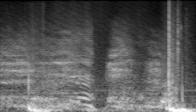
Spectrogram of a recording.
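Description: Gruff, roar-like animal growls in two bouts, each falling in pitch, over background music.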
